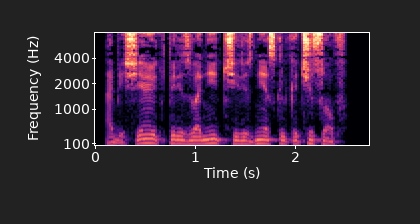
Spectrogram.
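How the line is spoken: Gloomy. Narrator (Russian): мрачно сказал бедренец

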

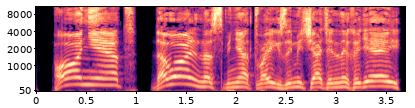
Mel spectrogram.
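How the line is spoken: Shouting. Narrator (Russian): закричал он

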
